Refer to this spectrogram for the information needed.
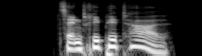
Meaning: centripetal
- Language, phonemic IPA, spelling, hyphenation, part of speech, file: German, /t͡sɛntʁipeˈtaːl/, zentripetal, zen‧t‧ri‧pe‧tal, adjective, De-zentripetal.ogg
